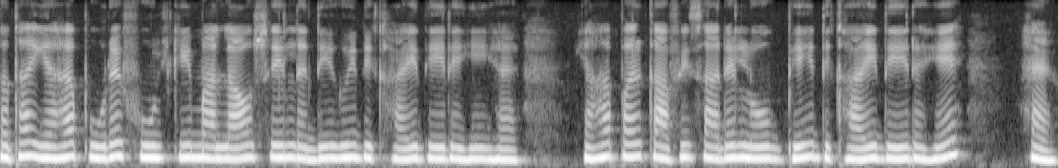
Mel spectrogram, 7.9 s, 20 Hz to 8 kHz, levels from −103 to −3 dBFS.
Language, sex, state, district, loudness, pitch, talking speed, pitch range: Hindi, female, Goa, North and South Goa, -11 LUFS, 210 Hz, 175 wpm, 200-220 Hz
